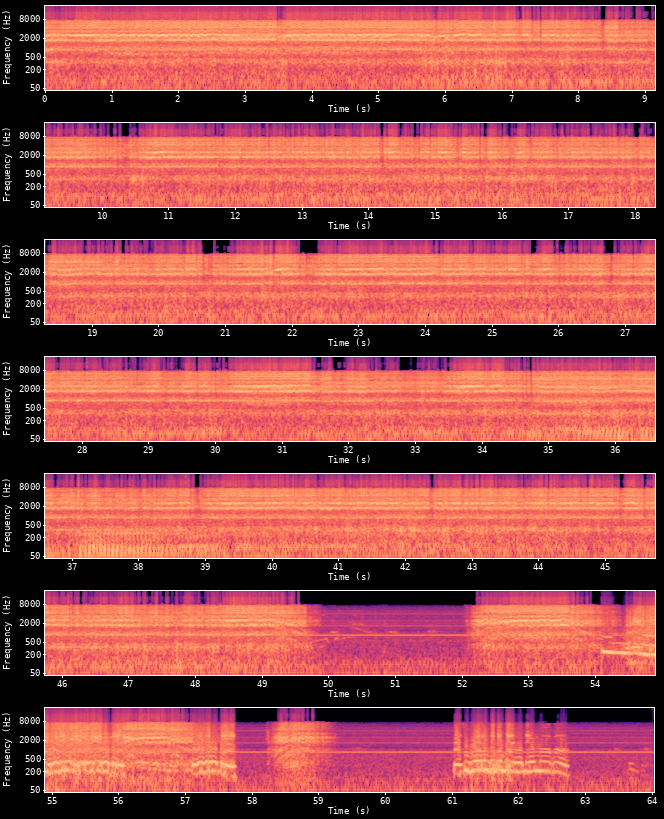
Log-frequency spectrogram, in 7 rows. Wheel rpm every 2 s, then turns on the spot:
220, 210, 210, 230, 230, 230, 230, 230, 230, 230, 230, 230, 240, 240, 230, 220, 230, 220, 220, 230, 230, 230, 230, 230, 200, 10, 120, 110, 100, 30, 0, 0.
58-60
